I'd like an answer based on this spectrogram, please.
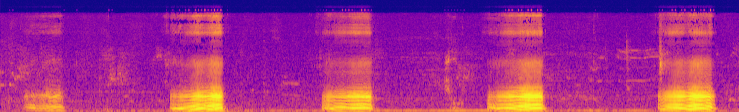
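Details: Cavalier King Charles Spaniel snoring while asleep: five loud, rasping, rumbling snores, each about a second long, coming roughly every three seconds, with quiet breathing between them.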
